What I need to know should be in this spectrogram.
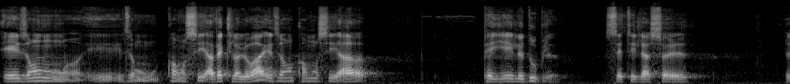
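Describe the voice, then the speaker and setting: A man speaks with long, frequent pauses. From Germany. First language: German (speaking French). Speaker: physician. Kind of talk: conference talk. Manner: halting.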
